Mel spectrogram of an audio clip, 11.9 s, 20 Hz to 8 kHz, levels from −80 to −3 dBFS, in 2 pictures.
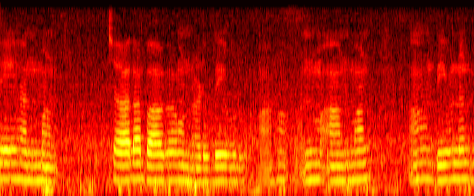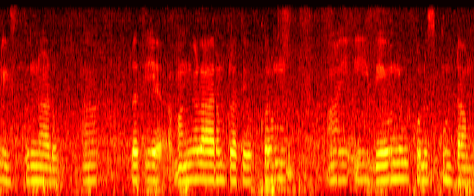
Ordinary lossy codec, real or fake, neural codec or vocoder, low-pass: none; fake; vocoder, 22.05 kHz, 80 mel bands, Vocos; 7.2 kHz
